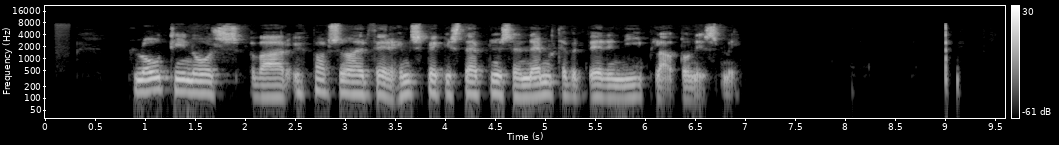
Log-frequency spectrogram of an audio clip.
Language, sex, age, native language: Icelandic, male, 70-79, Icelandic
